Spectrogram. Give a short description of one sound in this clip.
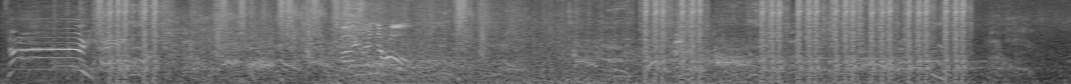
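A rifle fires rapid shots in bursts.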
